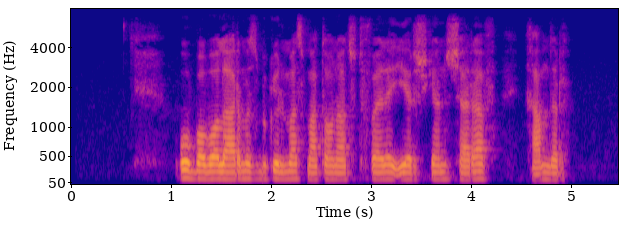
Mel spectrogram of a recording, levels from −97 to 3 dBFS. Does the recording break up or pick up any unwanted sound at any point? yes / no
no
